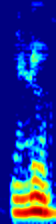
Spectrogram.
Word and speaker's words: зуб: Человек, который привык к правильному орфографическому виду слова, он произнесет, но он даже не задумывается, что он произносит П. Зуб.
